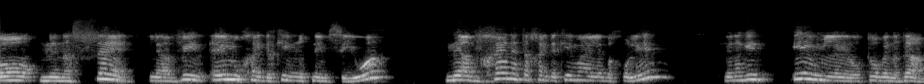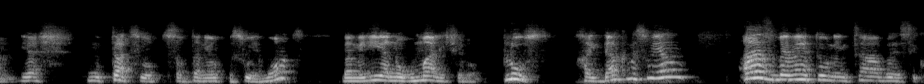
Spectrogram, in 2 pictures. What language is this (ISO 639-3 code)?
heb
